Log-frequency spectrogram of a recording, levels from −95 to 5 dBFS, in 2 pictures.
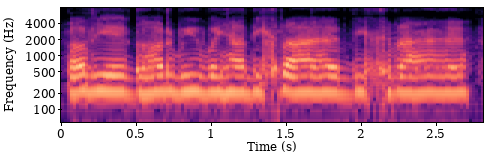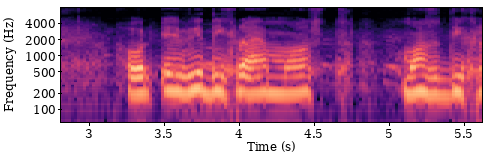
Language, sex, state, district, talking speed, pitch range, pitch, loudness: Hindi, female, Chhattisgarh, Balrampur, 215 wpm, 205-215 Hz, 210 Hz, -15 LUFS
